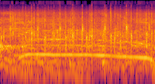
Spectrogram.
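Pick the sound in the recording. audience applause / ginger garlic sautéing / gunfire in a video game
audience applause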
